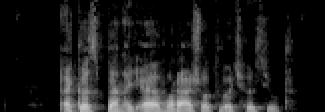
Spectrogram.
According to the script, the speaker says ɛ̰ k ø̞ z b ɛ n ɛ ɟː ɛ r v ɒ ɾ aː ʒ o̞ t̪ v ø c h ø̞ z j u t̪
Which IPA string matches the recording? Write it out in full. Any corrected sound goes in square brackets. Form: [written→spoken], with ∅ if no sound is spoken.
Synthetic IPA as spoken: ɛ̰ k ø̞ z b ɛ n ɛ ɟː ɛ [r→l] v ɒ ɾ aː ʒ o̞ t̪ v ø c h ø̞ z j u t̪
